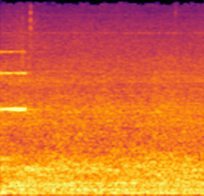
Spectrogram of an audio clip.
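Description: A single short electronic beep on the radio link at the very start, then the faint steady hiss of the open channel between transmissions.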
